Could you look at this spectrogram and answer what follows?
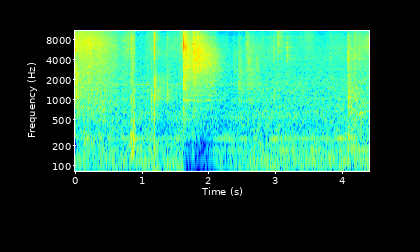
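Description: Bakery kitchen work: two sharp knocks about a second in, then a short hiss, over a steady background hum.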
